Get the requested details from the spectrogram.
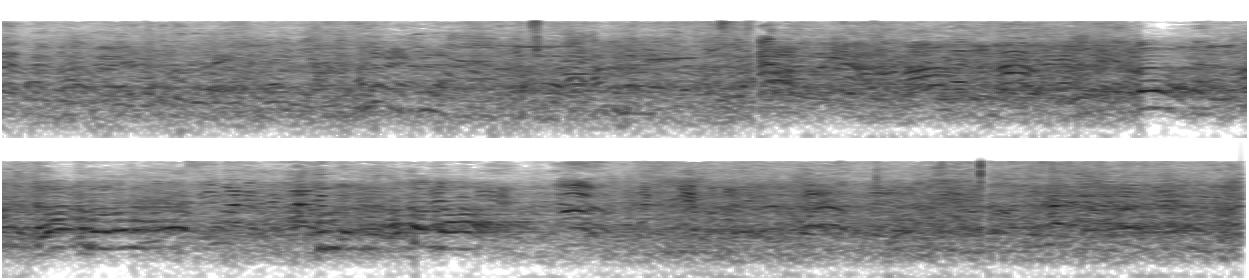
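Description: A large outdoor crowd cheers and shouts.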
